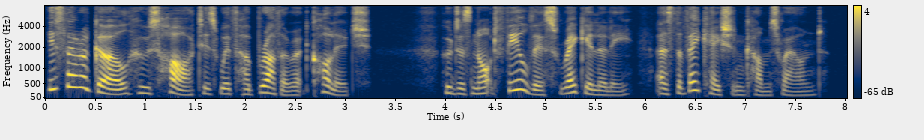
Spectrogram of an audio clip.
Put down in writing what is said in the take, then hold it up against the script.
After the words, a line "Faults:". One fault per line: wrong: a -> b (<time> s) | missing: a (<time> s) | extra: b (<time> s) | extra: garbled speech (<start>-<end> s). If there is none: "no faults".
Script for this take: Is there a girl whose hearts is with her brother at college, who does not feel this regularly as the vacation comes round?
Is there a girl whose heart is with her brother at college, who does not feel this regularly as the vacation comes round?
Faults:
wrong: hearts -> heart (1.3 s)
